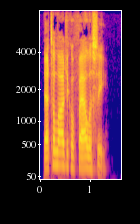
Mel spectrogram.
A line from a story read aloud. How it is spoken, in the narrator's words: Sim pointed out eagerly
